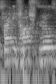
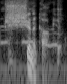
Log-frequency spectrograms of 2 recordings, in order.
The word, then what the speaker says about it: Shinnecock Hills: Well, if you make the I a long I sound instead of shin, you say shy. And then the E, you make also a long sound instead of a short E.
